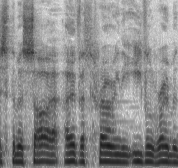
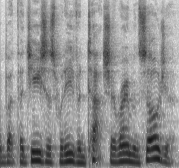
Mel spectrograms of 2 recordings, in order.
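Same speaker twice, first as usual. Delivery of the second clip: plain reading voice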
